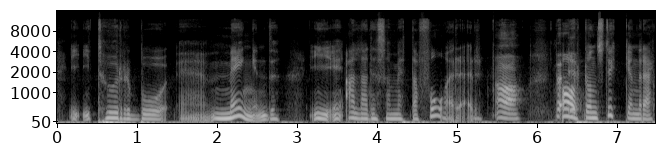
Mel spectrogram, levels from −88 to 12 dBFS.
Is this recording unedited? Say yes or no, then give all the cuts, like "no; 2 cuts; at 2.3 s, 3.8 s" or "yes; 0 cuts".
no; 1 cut; at 3.6 s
